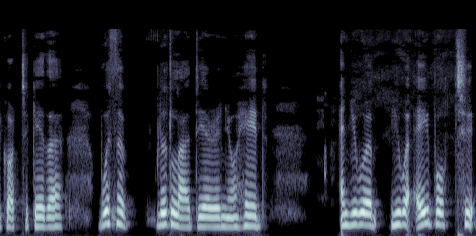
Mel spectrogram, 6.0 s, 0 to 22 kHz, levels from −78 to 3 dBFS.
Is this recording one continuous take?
yes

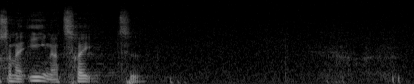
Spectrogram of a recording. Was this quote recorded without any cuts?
no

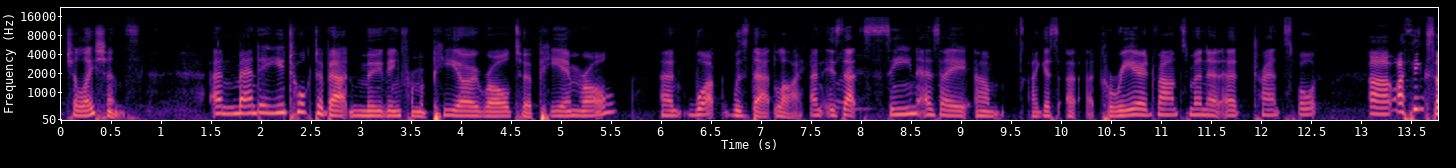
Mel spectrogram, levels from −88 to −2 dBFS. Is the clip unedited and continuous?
yes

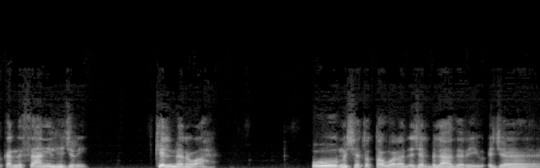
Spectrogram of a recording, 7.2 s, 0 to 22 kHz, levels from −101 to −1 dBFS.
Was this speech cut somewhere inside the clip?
no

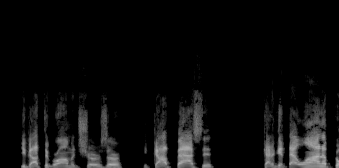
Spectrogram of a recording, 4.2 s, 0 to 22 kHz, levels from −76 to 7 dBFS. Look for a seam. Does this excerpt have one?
no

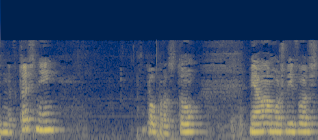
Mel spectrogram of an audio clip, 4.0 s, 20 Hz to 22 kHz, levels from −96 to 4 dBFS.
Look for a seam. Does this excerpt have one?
yes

